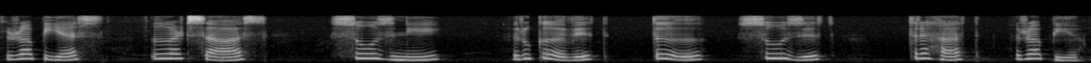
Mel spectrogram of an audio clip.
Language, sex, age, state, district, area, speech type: Kashmiri, female, 18-30, Jammu and Kashmir, Ganderbal, rural, read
